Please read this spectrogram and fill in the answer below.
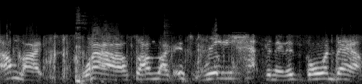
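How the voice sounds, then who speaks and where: A woman with an American accent speaks at a fairly quick pace and a high pitch. Noticeable background noise is present. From Los Angeles, California. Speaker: celebrity hairstylist. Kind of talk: interview. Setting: remote call.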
